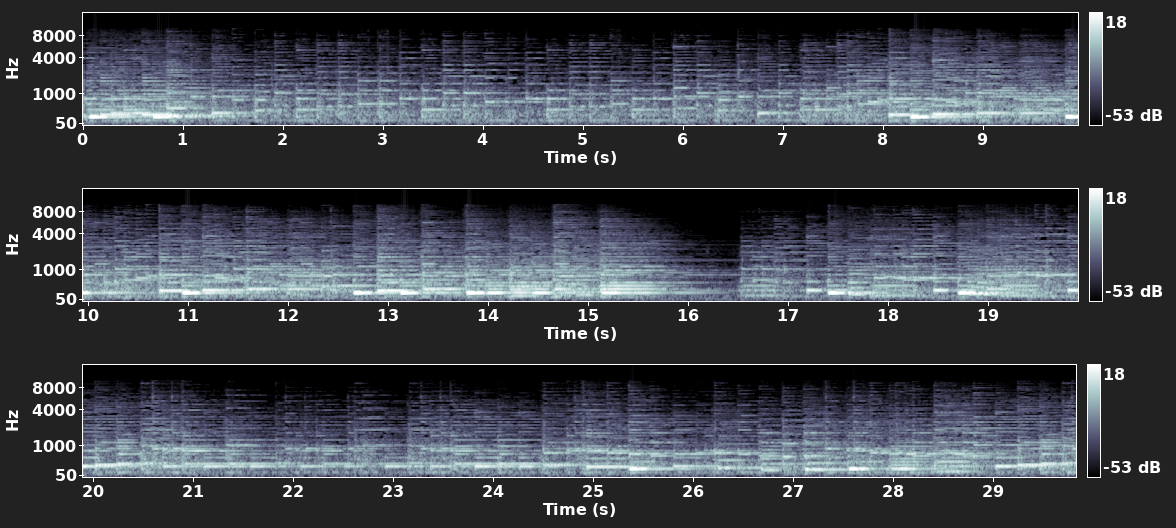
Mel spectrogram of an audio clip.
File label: Allegro in D major; Carvalho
